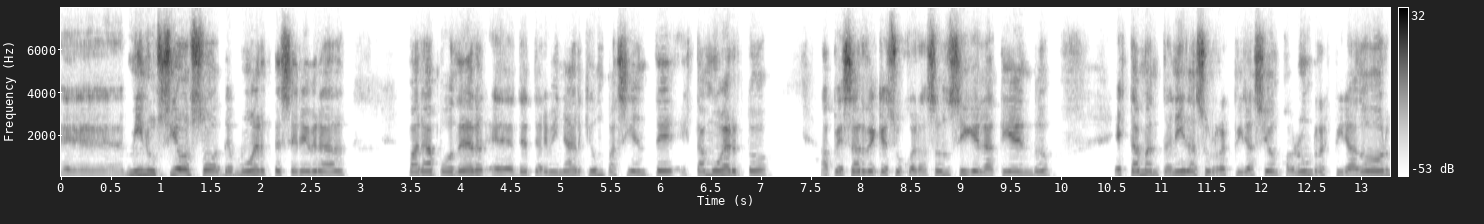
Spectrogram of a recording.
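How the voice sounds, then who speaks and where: Here a man talks at a fairly slow pace. His pitch is high and his intonation monotone and flat. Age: 70s. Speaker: neurosurgeon. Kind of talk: lecture. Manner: halting, frequent fillers.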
